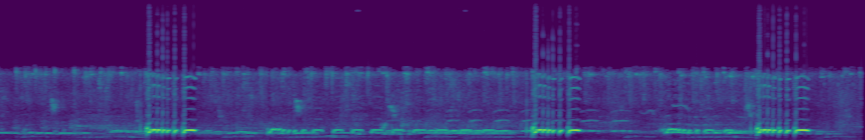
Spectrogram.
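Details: Zebra dove of local origin calling a rival with big voice and long breath; loud stuttered coo phrases return roughly every two to four seconds, with chains of bubbling coos between and other doves behind.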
